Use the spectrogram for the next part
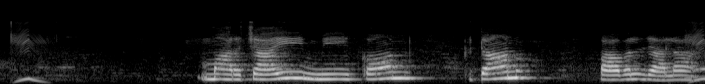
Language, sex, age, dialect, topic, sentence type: Bhojpuri, female, 31-35, Northern, agriculture, question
